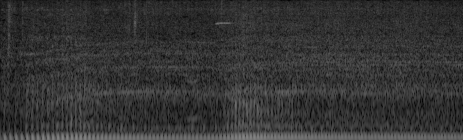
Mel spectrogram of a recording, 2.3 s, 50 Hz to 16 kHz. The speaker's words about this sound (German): Dann kommt Arpi mit dem Traktor, sammelt nach und nach alle Lesewannen ein und schüttet den Inhalt in die Lesebütte. 500 Kilo Trauben gehen da rein. Wenn die Bütte voll ist, fährt Arpi mit dem Traktor zum Traubenwagen und füllt die Trauben um.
